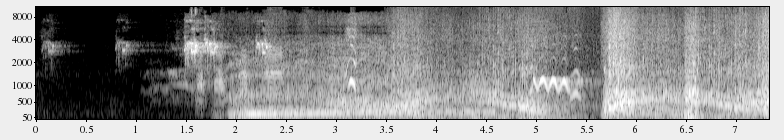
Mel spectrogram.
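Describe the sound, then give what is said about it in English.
A couple of brief high chirps, then a loud bear roar sound effect, the angry West Hollywood bear, used to signal that time is up: a long, harsh, rumbling growl with rising and falling pitch that lasts several seconds, with no talking over it. “You better wrap it up after that or else you're going to bring out the angry West Hollywood bear.”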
